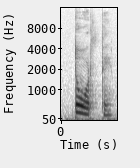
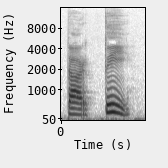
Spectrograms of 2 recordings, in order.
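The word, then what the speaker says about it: торты: word is a word torte torte means cakes most russian speakers pronounce this word as their tarti with the stress on the last syllable but it's not correct and here is a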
